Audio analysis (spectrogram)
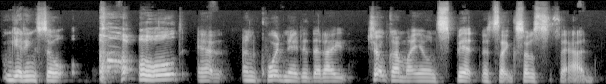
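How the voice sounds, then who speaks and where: Woman, seventies, lowish voice, chatty host, animated storyteller, laughs often. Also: measured pace. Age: 70s. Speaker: host, mental health coach. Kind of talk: casual interview chat.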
